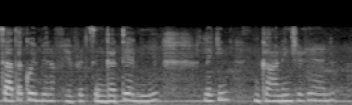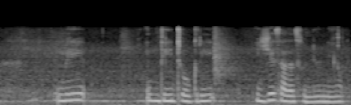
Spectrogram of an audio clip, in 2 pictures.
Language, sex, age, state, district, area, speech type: Dogri, female, 18-30, Jammu and Kashmir, Jammu, rural, spontaneous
